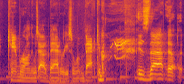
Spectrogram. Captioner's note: chuckles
